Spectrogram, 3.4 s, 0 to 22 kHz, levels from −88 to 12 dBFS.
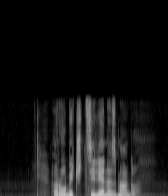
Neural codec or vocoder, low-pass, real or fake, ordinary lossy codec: none; 10.8 kHz; real; none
